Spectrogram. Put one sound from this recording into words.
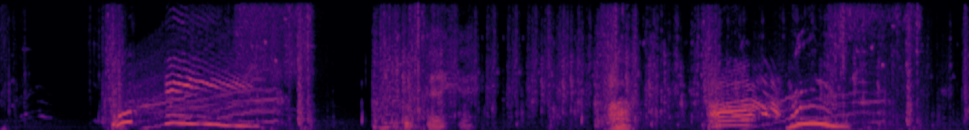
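A small robot chirps and whistles in quick, gliding electronic beeps.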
